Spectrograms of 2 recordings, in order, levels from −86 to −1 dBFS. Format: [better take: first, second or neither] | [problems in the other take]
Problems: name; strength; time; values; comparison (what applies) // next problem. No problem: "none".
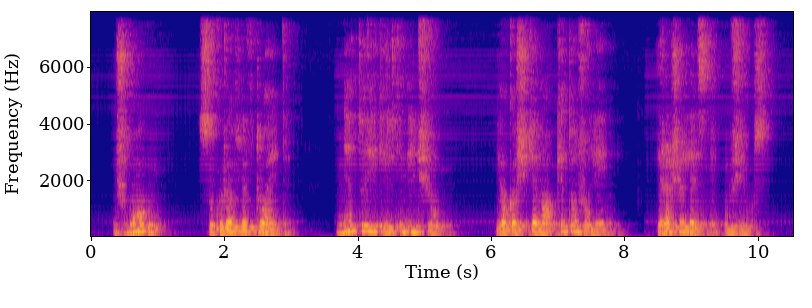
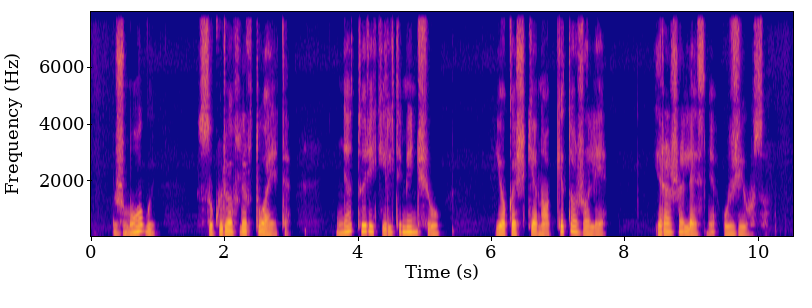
second | noise reduction (neural separator model SepFormer DNS4)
